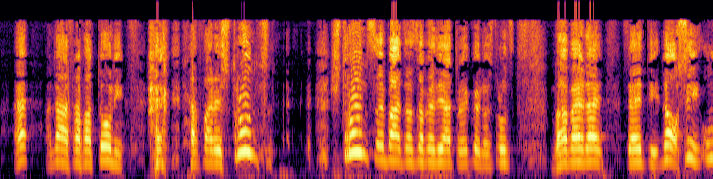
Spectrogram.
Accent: Tuscany, Italy; No, ma no, perché noi siamo toscani.

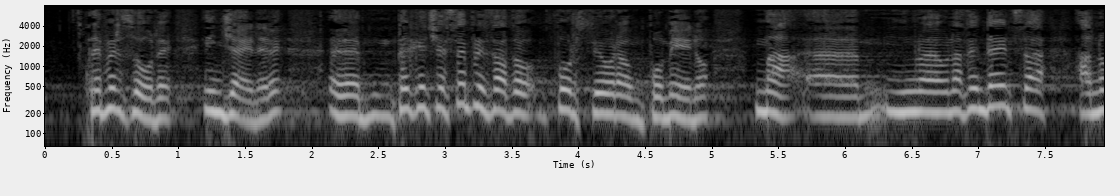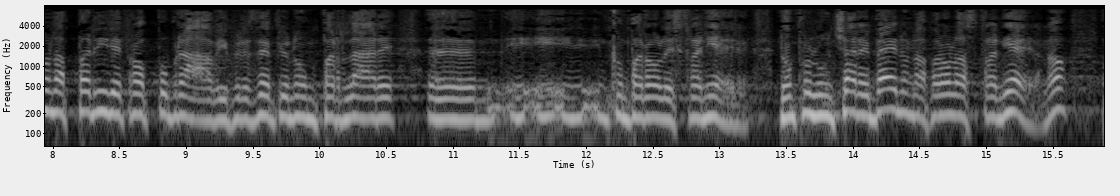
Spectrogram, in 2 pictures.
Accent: Florence, Tuscany, Italy; da fiorentina verace per discendenza, area linguistica, d'appartenenza, benché risieda in provincia

